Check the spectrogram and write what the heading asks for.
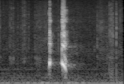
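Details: Two short, abrupt hiccups close together against quiet room noise.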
